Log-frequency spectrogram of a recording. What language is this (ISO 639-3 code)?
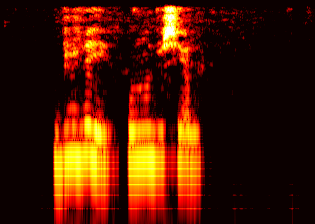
fra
